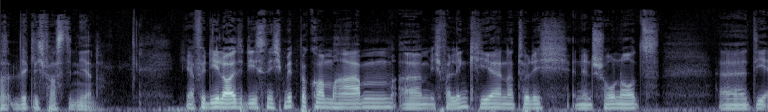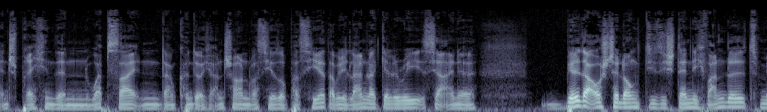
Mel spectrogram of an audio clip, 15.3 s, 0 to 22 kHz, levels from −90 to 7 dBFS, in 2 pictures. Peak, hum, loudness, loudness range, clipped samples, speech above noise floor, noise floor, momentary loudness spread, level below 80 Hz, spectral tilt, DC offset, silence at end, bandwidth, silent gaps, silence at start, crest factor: -2 dBFS; none; -24 LUFS; 6 LU; under 0.1%; 24 dB; -47 dBFS; 12 LU; -38 dBFS; -5.5 dB/octave; under 0.1%; 0 s; 16.5 kHz; none; 0 s; 20 dB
